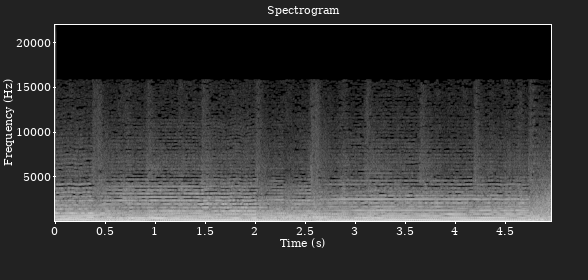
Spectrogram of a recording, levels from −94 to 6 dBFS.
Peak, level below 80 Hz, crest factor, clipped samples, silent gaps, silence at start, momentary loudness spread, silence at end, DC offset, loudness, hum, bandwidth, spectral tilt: -4 dBFS; -32 dBFS; 10 dB; under 0.1%; none; 0 s; 2 LU; 0 s; under 0.1%; -15 LUFS; none; 9.6 kHz; -8 dB/octave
